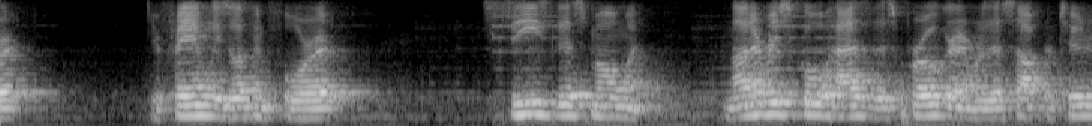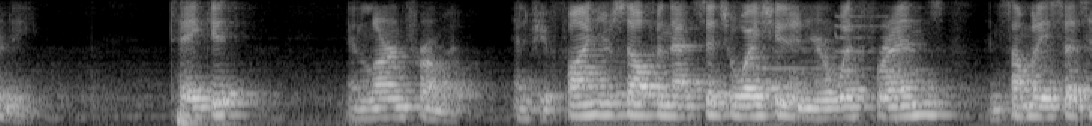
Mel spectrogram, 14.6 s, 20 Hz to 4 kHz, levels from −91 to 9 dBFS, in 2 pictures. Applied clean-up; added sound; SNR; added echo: neural separator model SepFormer DNS4.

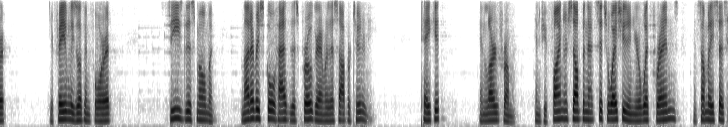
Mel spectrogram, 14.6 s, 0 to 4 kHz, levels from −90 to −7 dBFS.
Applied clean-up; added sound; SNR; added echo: neural separator model SepFormer WHAMR!.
